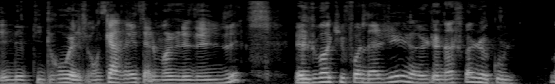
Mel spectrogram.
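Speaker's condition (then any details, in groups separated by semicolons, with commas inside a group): Dystonia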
